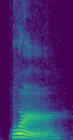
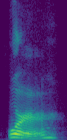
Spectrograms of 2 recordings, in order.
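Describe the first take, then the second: First: It is said in American English, with clear R. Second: The same.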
